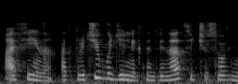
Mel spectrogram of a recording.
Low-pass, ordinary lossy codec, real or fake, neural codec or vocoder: 7.2 kHz; MP3, 48 kbps; fake; vocoder, 24 kHz, 100 mel bands, Vocos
